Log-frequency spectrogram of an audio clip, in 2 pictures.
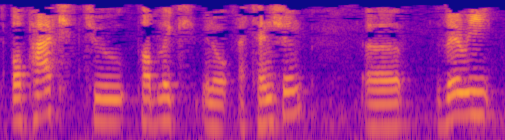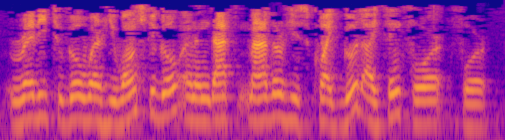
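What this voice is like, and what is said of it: Non-native accented English. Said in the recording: “I'm sorry for my accent.”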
